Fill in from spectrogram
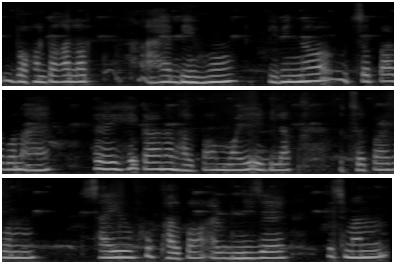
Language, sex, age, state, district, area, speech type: Assamese, female, 60+, Assam, Darrang, rural, spontaneous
